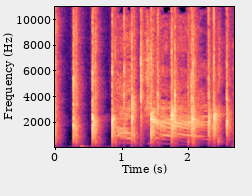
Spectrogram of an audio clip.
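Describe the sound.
A handful of sharp, irregular hand claps ring out in a quick, loose burst while voices whoop and call out over them.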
